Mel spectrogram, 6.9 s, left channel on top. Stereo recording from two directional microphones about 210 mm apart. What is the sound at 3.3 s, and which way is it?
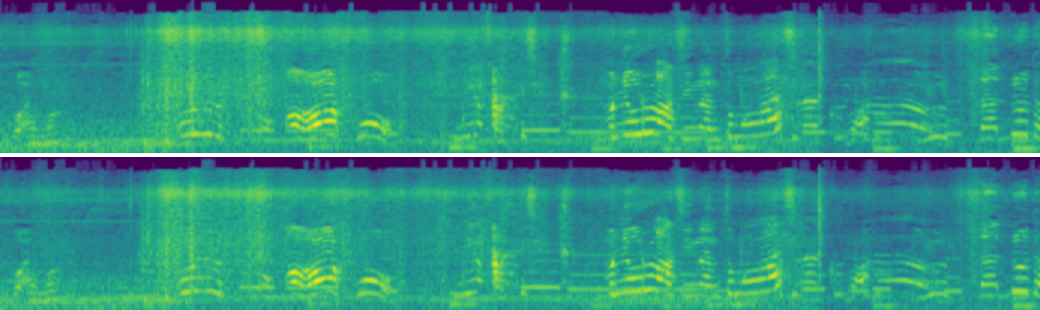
Speech, 10° left (ahead or behind).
